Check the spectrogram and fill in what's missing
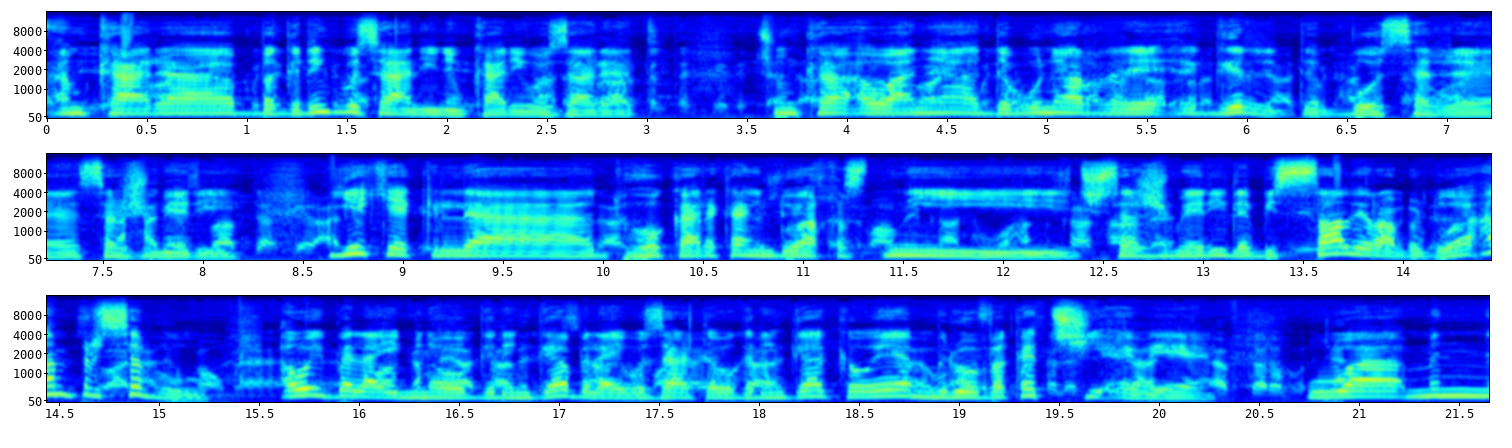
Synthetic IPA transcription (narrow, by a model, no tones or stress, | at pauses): ʔɐmkʰaːɾɐbɐɡɨɾɨŋɡbɨzaːninɐmkʰaːɾiwɐzaːɾɐt̪t͡ʃuŋkʰɐʔɐwaːnɐd̪ɐbuːnɐreɡɨɾd̪boːsɐɾsɐɾʒmeːɾijɐkʰeklɐ | hoːkaːɾɐkaːnid̪uwaxɨst̪ɨni | sɐɾʒmeːɾiːlɐbist̪sˤɑːlˠirˤɑːbɨɾd̪uːɐʔɐmpɨɾsɐbu | ʔɐwɐjbɐlaːjimɨnɐwɐɡɨɾɨŋɡɐbɐlaːjiwɐzaːɾɐt̪ɐwɐɡɨɾɨŋɡɐkɐwejɐmɨɾoːvɐkɐt͡ʃʰiʔɐwe | wɐmɨn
